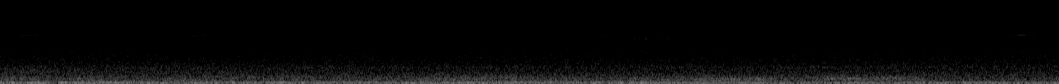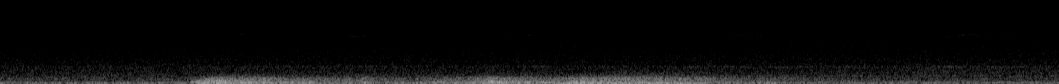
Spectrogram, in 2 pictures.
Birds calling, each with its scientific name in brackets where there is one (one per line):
Song Sparrow (Melospiza melodia)
unidentified bird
